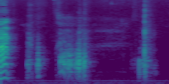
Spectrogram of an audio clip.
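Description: A vinyl record being picked up and turned over by hand: a brief rubbing handling noise about a second in and a light tap near the end, over a faint steady low hum.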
